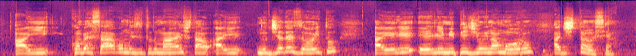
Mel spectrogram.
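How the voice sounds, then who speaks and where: With a high voice, a man talks at very even loudness and ordinary pitch variation. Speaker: podcast guest. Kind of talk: casual chat. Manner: fast.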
